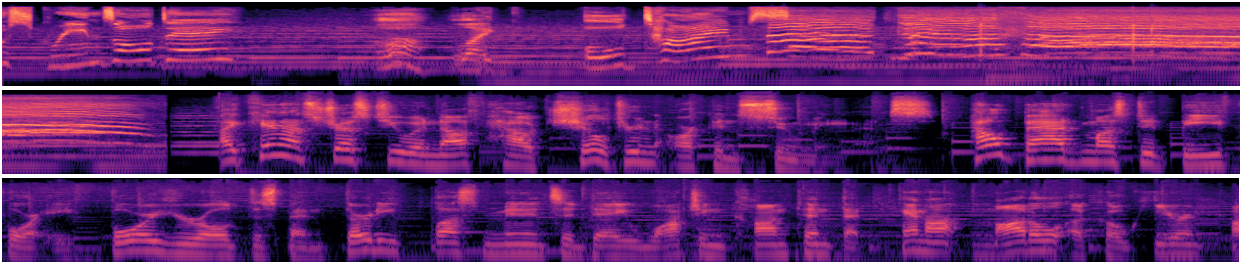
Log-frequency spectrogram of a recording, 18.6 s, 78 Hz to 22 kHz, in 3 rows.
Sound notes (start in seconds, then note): 3.6 screaming almost happily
